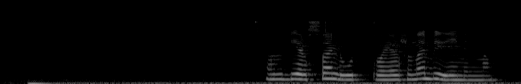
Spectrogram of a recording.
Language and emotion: Russian, neutral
